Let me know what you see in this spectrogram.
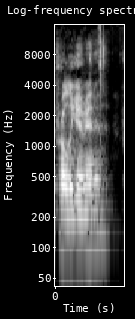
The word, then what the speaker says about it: Prolegomena: How pronounced pronounce it? Prolegomena. – prolegomena. – Prolegomena, yeah. which is the only the others, but I've just read that, and he he does have in like the first five pages.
